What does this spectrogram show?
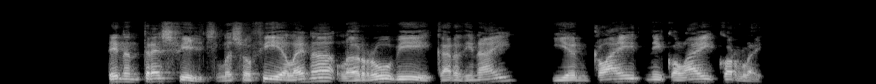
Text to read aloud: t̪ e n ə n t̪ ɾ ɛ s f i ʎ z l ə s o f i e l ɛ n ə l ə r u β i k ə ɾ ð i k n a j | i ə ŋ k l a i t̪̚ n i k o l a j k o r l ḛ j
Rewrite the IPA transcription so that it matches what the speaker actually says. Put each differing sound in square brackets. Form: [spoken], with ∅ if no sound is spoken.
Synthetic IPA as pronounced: t̪ e n ə n t̪ ɾ ɛ s f i ʎ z l ə s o f i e l ɛ n ə l ə r u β i k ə ɾ ð i [∅] n a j | i ə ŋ k l a [j] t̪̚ n i k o l a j k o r l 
